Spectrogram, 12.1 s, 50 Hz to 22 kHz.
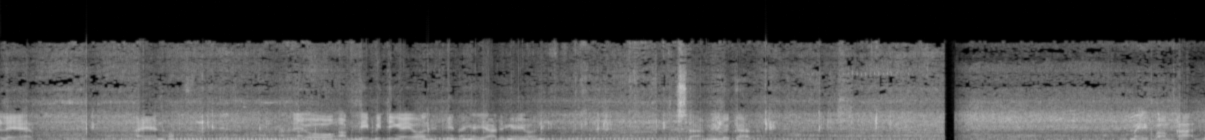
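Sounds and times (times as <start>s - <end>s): sea surf on a beach: 8.2s - 12.0s.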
